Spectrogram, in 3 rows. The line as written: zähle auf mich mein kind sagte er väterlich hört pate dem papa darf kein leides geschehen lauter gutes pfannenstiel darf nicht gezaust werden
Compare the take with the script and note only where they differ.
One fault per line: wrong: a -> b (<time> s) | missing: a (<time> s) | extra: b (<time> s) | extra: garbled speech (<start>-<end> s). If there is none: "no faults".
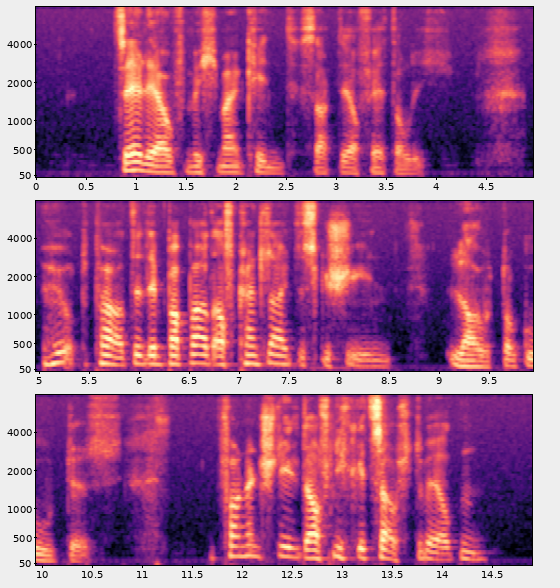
no faults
